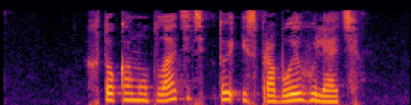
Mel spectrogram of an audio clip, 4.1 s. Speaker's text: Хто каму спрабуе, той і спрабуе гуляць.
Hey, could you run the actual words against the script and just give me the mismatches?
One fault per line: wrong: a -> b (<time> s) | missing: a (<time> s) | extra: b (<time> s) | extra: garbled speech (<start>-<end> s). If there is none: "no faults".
wrong: спрабуе -> плаціць (1.6 s)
